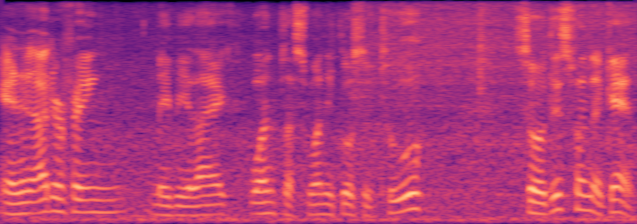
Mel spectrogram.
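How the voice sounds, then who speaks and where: Moderate pace and ordinary pitch variation in a Chinese accent, with noticeable background noise. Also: man, fairly high pitch for a man. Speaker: daily vlogger. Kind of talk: casual vlog monologue. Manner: halting, many fillers.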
